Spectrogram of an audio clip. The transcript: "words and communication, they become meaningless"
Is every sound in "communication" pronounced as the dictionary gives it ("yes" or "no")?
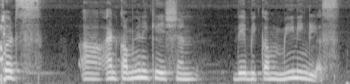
yes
